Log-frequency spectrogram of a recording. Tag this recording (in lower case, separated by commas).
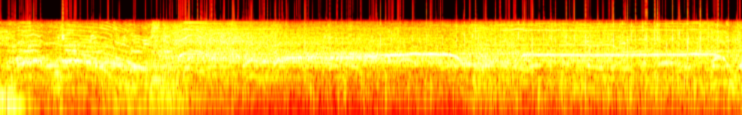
speech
